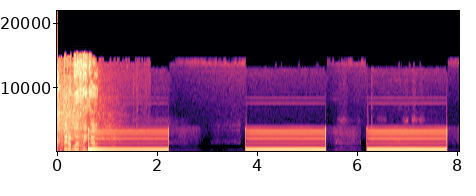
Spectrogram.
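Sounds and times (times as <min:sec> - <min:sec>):
speech: 0:00.2 - 0:01.0
electronic telephone line tone while placing a call: 0:00.6 - 0:02.3, 0:03.8 - 0:05.4, 0:06.2 - 0:07.8.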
